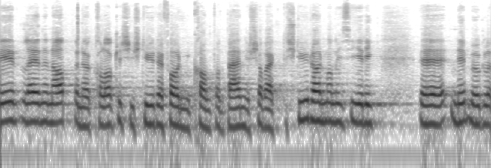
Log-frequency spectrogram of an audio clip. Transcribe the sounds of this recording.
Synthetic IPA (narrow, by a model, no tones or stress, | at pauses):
ɪːɾlɛːnənɑpənøkʰoloːɡɪʃiʃtyːɾːɛfɔɾmɪmkʰɑnt̪onbæːɾnɪʃʃoʋæɡ̚d̥̪əʃtyːɾhɑɾmonisiːəɾiɡ | ɛːnɪtmøɡlə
